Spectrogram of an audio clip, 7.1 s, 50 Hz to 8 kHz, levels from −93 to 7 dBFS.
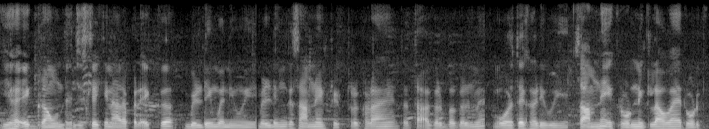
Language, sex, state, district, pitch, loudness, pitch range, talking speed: Hindi, male, Bihar, Purnia, 110 Hz, -21 LUFS, 105-115 Hz, 320 wpm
